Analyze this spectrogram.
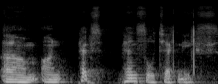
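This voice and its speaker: This man's pitch varies in an ordinary way as he talks at a very slow pace. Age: 60s. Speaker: artist and scientific illustrator, former teacher. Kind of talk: casual tutorial. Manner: halting, many fillers and restarts.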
